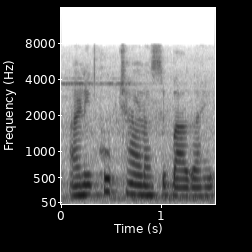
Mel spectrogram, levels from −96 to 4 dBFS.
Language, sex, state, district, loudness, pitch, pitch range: Marathi, female, Maharashtra, Chandrapur, -14 LUFS, 175 Hz, 165-185 Hz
